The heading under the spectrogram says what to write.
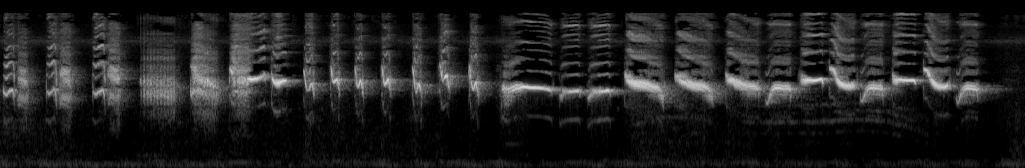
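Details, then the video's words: Hwamei singing 'đảo âm' training song: harsh scratchy bursts open a fast, steady series of rich whistled notes, about three per second, sliding and looping in varied phrases. "Âm thanh luyện giọng họa mi hót đảo âm hay nhất"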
